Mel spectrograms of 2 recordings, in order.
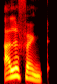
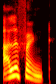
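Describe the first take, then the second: No difference in how they are said.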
